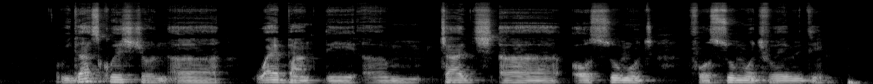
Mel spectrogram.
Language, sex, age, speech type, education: Nigerian Pidgin, male, 15-29, spontaneous, tertiary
